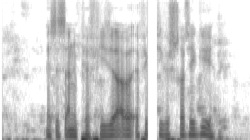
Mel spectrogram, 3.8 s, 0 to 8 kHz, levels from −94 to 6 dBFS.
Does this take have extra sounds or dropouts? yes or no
yes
